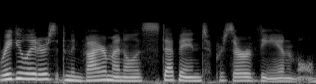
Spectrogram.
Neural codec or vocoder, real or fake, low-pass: codec, 16 kHz, 0.5 kbps, FunCodec, trained on LibriTTS, 25 frames a second; fake; 7.2 kHz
